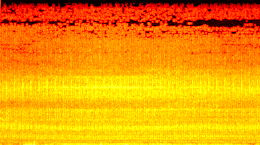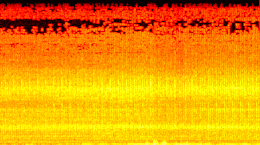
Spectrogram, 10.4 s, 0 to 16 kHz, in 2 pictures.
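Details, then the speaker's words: Older car engine during a 5–10 minute warm-up while the radiator is checked for leaks; steady, moderate idle with a few light bumps but no repeating knock; sounds fine. "suaranya masih oke ya oke jos"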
